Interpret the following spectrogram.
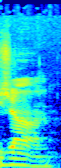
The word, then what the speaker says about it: Jean: It's Jean, but it's Jean. They showed him. But I mean, it's pronounced Jean, like he's French.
